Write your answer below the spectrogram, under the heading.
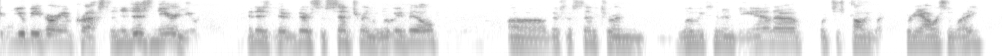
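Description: This man's voice sits at a fairly high pitch and sounds somewhat breathy, with fairly even intonation. He moves at a fairly quick pace, and the sound is dry and close with no echo. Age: 70s. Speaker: video game record keeper. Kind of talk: interview conversation.

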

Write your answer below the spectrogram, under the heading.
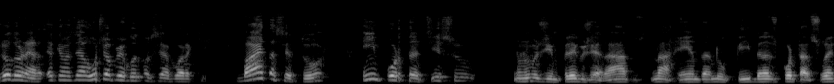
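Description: The voice makes very wide pitch swings and big swings in loudness at a fairly quick pace. The recording is very clean, with a silent background. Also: man, fairly high pitch for a man. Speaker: professor and interview host. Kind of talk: interview.

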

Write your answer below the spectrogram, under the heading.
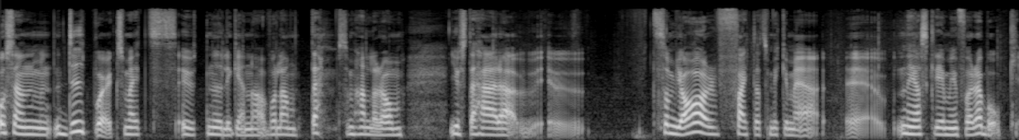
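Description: A woman speaks at a medium pitch and a fairly slow pace, with fairly even intonation and an ordinary speaking voice. The recording is very clean, with a silent background and a dry, close sound with no echo. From Sweden, Småland. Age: 30s. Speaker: digital strategist and author. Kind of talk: interview conversation. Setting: studio.

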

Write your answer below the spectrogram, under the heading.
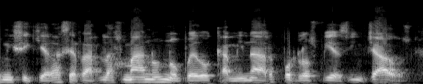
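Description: A man at a medium pitch speaks at a fairly slow pace. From Colombian Caribbean coast, Barranquilla. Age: 60s. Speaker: journalist. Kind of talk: interview. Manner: halting.

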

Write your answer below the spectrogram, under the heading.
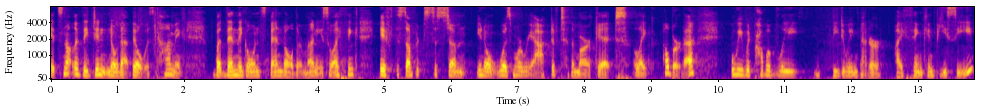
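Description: Recorded very cleanly against a silent background, a woman with a Canadian accent has an unremarkable speaking voice, fairly low in pitch, and talks at a moderate pace with ordinary pitch variation. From British Columbia, Canada. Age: 40s. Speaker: small-town mayor. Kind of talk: interview conversation.

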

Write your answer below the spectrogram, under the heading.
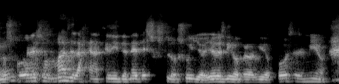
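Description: This is a man speaking. His voice sits fairly high in pitch. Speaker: documentary director. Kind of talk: interview.

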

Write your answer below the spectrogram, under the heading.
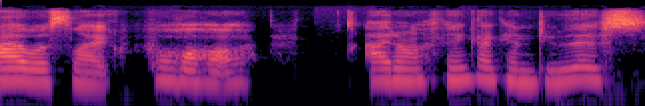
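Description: A woman speaks in a Canadian accent at a medium pitch. Her pace is fairly slow and her intonation monotone and flat. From Canada. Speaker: relationship coach. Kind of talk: interview. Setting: video call.

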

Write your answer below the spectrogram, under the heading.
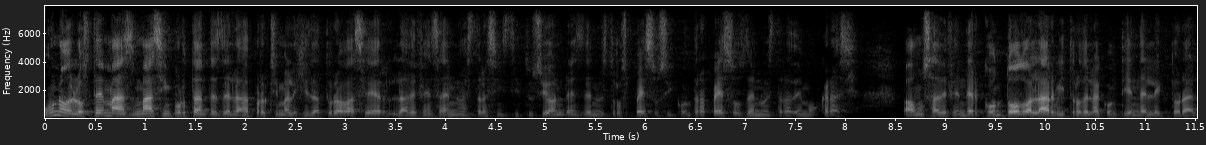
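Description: An unremarkable speaking voice from a man, medium in pitch, with ordinary pitch variation, a fairly quick pace and hardly any pauses. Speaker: congressional candidate. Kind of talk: interview.

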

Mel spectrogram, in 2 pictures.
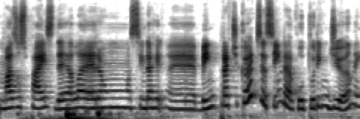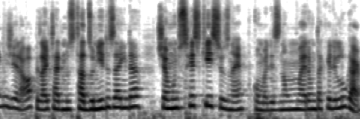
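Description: Against noticeable background noise, a woman with a high voice and ordinary pitch variation talks at a fairly quick pace with hardly any pauses. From interior of São Paulo state, Brazil. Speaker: podcast co-host. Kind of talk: casual chat.

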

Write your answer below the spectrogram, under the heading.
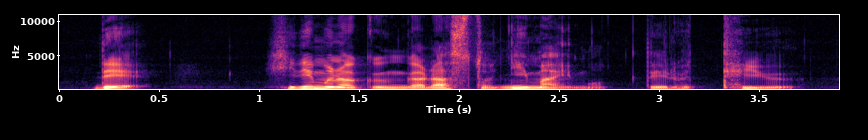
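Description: A man's pitch swings very widely on a very clean recording with a silent background. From Japan, Tottori (eastern). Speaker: podcast host. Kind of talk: casual monologue.

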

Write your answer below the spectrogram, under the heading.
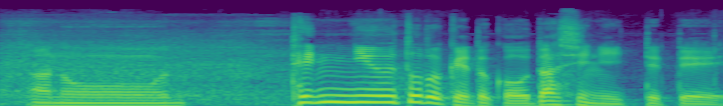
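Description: The man's speech moves at a fairly slow pace. There is noticeable noise behind him. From Sapporo, Hokkaido. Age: 30s. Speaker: podcast host. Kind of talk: casual monologue.

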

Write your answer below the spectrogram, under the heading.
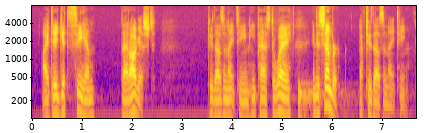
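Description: On a very clean recording with a silent background, a man with a fairly low voice and an American accent talks at a fairly quick pace, with ordinary pitch variation and long, frequent pauses. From California. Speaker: podcast host. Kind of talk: memorial tribute monologue.

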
